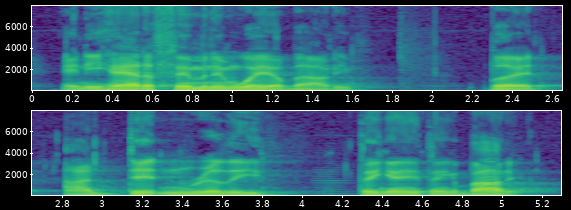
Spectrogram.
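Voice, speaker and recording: A man speaks with a very deep, low pitch in an American accent. His pace is moderate. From United States. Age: 20s. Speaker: talk show host. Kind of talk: personal storytelling monologue. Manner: halting.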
